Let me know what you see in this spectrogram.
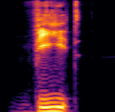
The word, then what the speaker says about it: Vite: Until I looked into Hydrogen, it's called Vite. It's spelled V-I-T-E.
